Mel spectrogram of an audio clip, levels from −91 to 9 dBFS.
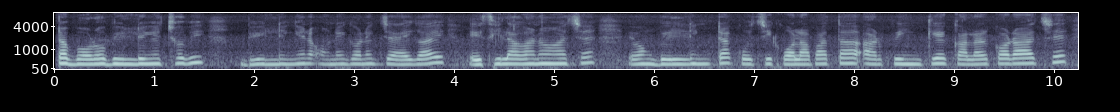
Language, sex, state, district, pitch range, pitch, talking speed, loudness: Bengali, female, West Bengal, North 24 Parganas, 210-230 Hz, 220 Hz, 145 wpm, -19 LUFS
